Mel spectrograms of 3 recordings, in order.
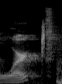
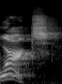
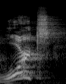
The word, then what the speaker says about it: Wort: It is the Wort. Not wart, not fort, not short.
